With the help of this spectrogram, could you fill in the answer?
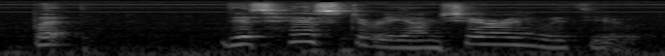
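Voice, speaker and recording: A woman with an American accent speaks at a fairly slow pace. The recording has audible room echo and noticeable background noise. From California. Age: 80s+. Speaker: professor. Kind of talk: lecture.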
